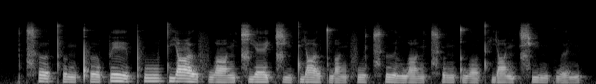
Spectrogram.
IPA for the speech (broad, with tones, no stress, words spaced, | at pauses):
t͡sʰɤ˥˨t̪ʰʊ˨˩ŋpʰɤ˨˦ pe˥˨ɪ̯ pʰu˦t̪jɑ˥˨ʊ̯ fwɑ˨˦ŋt͡ɕjɛ˦ t͡ɕi˨˦ t̪jɑ˥˨ʊ̯t̪wɑ˩ŋfu˥˨ t͡sʰɹ̩˥˨lwɑ˨˩ŋt͡sʰʊ˦ŋ t̪wɔ˨˦t̪ʰjɑ˥˨ŋ t͡ɕʰi˥˨ŋkwə˨˦n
